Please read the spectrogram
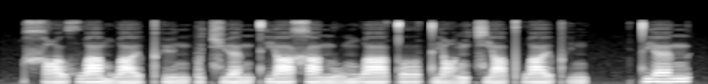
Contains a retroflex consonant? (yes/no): no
